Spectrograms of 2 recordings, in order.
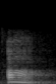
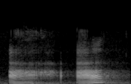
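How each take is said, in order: First: The pitch falls sharply from high to low. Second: The pitch dips down and then rises. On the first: "the fourth one, like a bungee jump" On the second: "the third one, remember the roller coaster?"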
